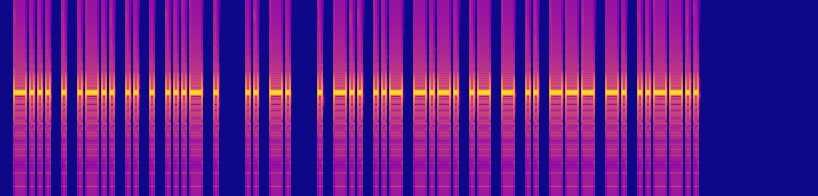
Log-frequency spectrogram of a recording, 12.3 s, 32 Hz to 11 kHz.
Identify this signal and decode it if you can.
Morse code, heard as a keyed tone, about 20 wpm, 700 Hz. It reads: BELIEVE IN EDUCATION?
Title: Sentences from Top 1000 Words - Review Part 6 - 20wpm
